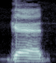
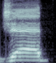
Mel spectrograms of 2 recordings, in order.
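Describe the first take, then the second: First: The name begins with a hard G sound. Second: The name begins with a J sound. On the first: This is the English form of the name. "G A D" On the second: This is the Arabic form of the name. "But in Arabic"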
